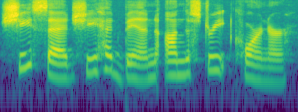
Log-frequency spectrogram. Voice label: Dictation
